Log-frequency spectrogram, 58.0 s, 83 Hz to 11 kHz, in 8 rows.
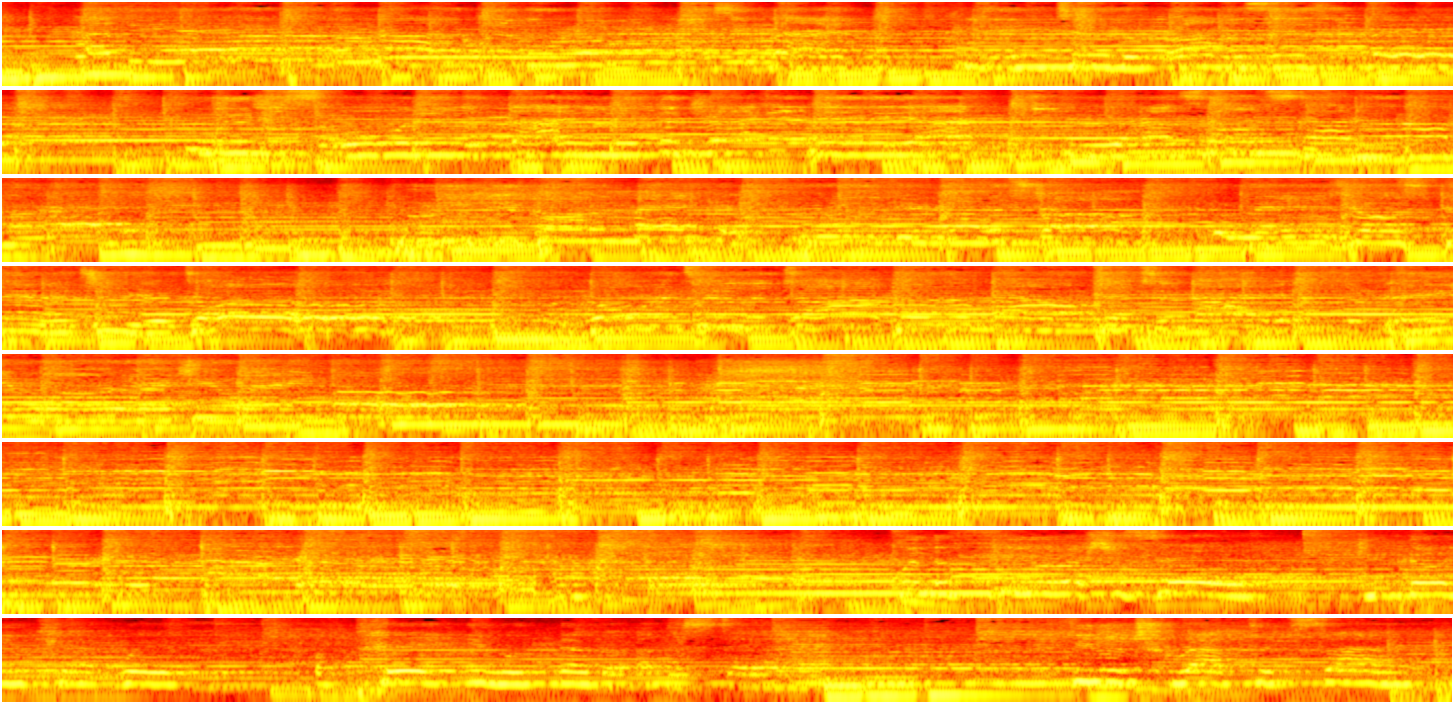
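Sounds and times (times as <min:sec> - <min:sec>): drums: 0:00.0 - 0:58.0
woman singing: 0:00.3 - 0:07.5, 0:08.2 - 0:15.4, 0:48.0 - 0:54.9, 0:56.1 - 0:58.0.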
